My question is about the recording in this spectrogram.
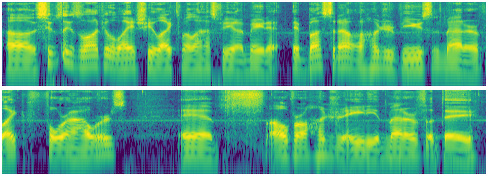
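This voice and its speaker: A man's voice: lowish voice, fairly quick, dark tone, clean tone. A man with a blocked, congested nose, breathing through his mouth, gives casual, rambling gameplay tips as a voice-over. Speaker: gaming video host. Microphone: voice-over dubbed onto game footage.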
